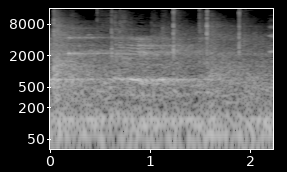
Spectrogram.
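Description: Badminton hall sound: a sharp hit right at the start and a couple of fainter hits about a second later, over a steady low hum of the large hall.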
